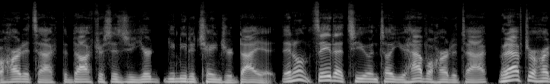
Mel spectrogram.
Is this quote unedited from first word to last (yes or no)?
yes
